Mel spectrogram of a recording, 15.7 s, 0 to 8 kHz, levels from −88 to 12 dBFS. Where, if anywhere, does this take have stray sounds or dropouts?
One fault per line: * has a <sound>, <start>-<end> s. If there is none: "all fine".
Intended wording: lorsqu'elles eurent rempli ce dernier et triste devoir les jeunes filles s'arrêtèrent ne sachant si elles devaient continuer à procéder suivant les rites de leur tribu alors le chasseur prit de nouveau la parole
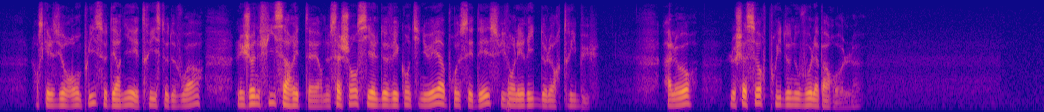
all fine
